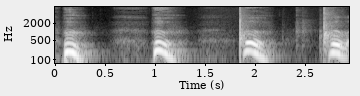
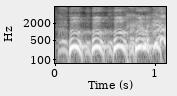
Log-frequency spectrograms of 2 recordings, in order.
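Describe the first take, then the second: First: Evenly spaced, loud "hoo"; short chanted hoots with long gaps; Viking clap chant. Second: Rapid, high, loud hoots; mistimed Viking chant. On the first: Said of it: "but he, he goes". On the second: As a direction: hoot far too fast, missing the rhythm. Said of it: "didn't have a clue about the timing". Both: Retold or imitated.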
